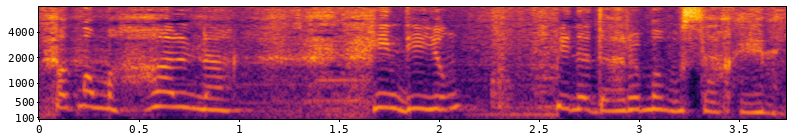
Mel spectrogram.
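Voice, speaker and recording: An actress playing a torn young woman who leaves one lover for another, in an emotional, pleading radio drama delivery over loud music. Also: high voice, normal speed, natural voice. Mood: resolute. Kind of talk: 1980s Filipino radio drama acting.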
